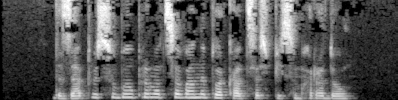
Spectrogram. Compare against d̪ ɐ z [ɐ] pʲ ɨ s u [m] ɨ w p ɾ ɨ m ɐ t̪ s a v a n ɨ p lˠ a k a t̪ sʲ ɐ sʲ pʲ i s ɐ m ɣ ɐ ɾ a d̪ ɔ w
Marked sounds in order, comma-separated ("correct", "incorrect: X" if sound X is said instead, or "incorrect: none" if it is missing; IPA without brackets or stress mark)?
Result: incorrect: a, incorrect: b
